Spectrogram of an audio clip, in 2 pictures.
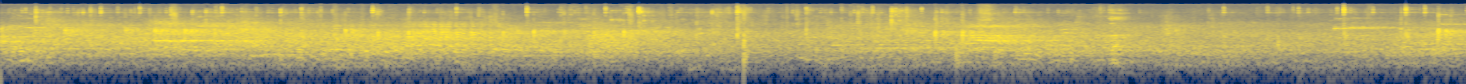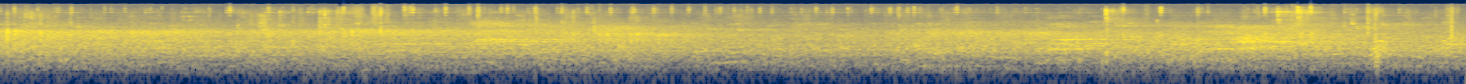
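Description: A ping-pong ball clicks sharply against paddles and a table in a large echoing hall.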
